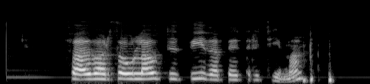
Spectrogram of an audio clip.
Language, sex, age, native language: Icelandic, female, 60-69, Icelandic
